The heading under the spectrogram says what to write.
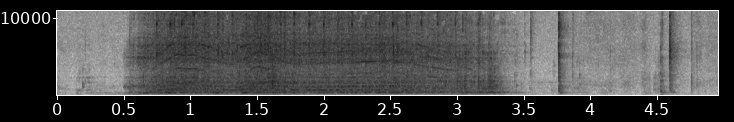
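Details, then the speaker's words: German-made Singer 631G/611G sewing machine after a full service and foot controller repair, sewing with a shortened stitch length: smooth, even motor hum with a quick, steady needle patter and no binding. The stitches look good. "Oh, it's looking good there."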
